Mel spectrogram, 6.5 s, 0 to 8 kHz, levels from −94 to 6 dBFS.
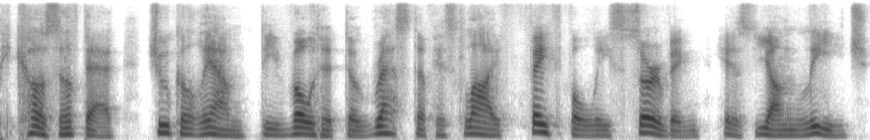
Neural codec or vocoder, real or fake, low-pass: codec, 16 kHz in and 24 kHz out, 0.8 kbps, FocalCodec, streaming, 65536 codes; fake; 7.2 kHz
